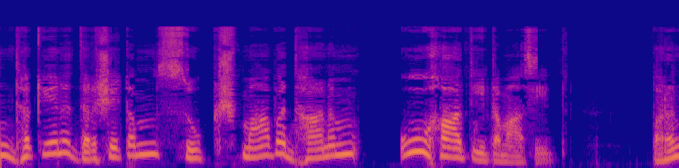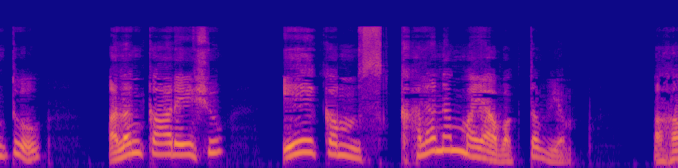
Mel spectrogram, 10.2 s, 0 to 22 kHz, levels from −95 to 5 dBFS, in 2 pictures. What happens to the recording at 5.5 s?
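At 5.5 s the speech carries the same HE-AAC compression damage heard throughout: sibilants sound gritty and metallic, with treble likely rebuilt by copying lower bands upward, consistent with a very low bitrate near 16 kbps. A spectrogram shows repeated, blocky upper bands and nothing above 12.3 kHz.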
